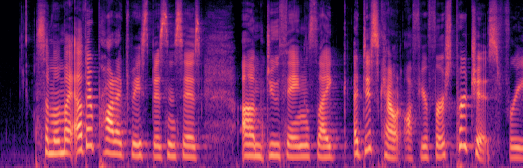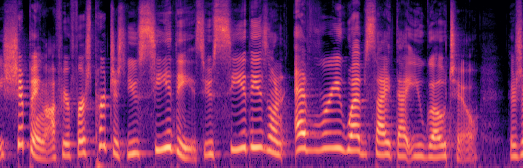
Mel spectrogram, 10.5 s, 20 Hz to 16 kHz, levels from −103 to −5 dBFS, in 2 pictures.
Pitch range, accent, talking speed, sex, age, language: 205-300 Hz, American, 205 wpm, female, 20-39, English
